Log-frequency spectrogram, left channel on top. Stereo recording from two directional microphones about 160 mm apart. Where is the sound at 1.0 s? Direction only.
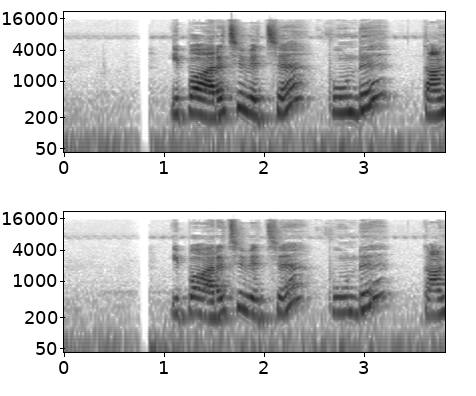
50° left (ahead or behind).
